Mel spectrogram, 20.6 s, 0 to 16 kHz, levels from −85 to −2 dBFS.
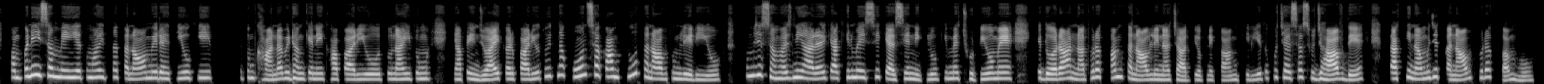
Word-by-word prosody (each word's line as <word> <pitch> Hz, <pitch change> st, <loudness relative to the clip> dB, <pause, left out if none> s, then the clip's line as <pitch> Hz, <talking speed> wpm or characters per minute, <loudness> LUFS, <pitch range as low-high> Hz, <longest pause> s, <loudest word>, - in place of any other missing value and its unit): Company 340 Hz, +8 st, +4 dB
सब 365 Hz, -2 st, +4 dB
में 315 Hz, -1 st, +4 dB
ही 300 Hz, 0 st, +4 dB
है। 295 Hz, -, +4 dB
तुम्हारा 300 Hz, +1 st, 0 dB
इतना 305 Hz, +1 st, -5 dB
तनाव 230 Hz, +2 st, +1 dB
में 275 Hz, 0 st, +1 dB
रहती 255 Hz, 0 st, -2 dB
हो 270 Hz, 0 st, 0 dB
कि 280 Hz, 0 st, -2 dB, 0.5 s
तुम 280 Hz, -, -1 dB
खाना 215 Hz, +2 st, 0 dB
भी 265 Hz, -, +1 dB
ढंग 250 Hz, -4 st, 0 dB
के 250 Hz, -, -2 dB
नहीं 235 Hz, 0 st, -1 dB
ख़ा 230 Hz, 0 st, 0 dB
पा 220 Hz, -1 st, +2 dB
रही 220 Hz, +1 st, -1 dB
हो 225 Hz, 0 st, +1 dB
तो 235 Hz, +2 st, -8 dB
ना 225 Hz, -1 st, +2 dB
ही 235 Hz, +1 st, +1 dB
तुम 240 Hz, 0 st, -2 dB
यहाँ 230 Hz, -2 st, -6 dB
पे 245 Hz, -, +1 dB
एन्जॉय 210 Hz, +2 st, +3 dB
कर 235 Hz, 0 st, +1 dB
पा 225 Hz, -1 st, +3 dB
रही 230 Hz, +2 st, 0 dB
हो 255 Hz, -, -1 dB
तो 355 Hz, -, -2 dB
इतना 400 Hz, +3 st, -3 dB
कौन-सा 405 Hz, +4 st, +2 dB
काम? 330 Hz, -2 st, +3 dB
क्यों 345 Hz, +9 st, -2 dB
तनाव 240 Hz, -5 st, +2 dB
तुम 245 Hz, +1 st, -3 dB
ले 225 Hz, -2 st, +2 dB
रही 200 Hz, -1 st, -4 dB
हो? 200 Hz, +1 st, -4 dB, 0.4 s
तो 365 Hz, -, -4 dB
मुझे 405 Hz, +2 st, +3 dB
समझ 265 Hz, -3 st, 0 dB
नहीं 300 Hz, -1 st, +4 dB
आ 255 Hz, -2 st, +2 dB
रहा 245 Hz, +1 st, +2 dB
है 265 Hz, -, -1 dB
कि 275 Hz, -, -4 dB
आख़िर 275 Hz, +3 st, 0 dB
मैं 305 Hz, 0 st, +4 dB
इससे 300 Hz, +3 st, -2 dB
कैसे 245 Hz, -2 st, +1 dB
निकलूँ 220 Hz, 0 st, -2 dB
कि 255 Hz, -, -7 dB
मैं 255 Hz, +1 st, -1 dB
छुट्टियों 235 Hz, +1 st, -2 dB
में 255 Hz, 0 st, +5 dB
के 270 Hz, -, -9 dB
दौरान 240 Hz, +3 st, +4 dB
ना 215 Hz, -1 st, 0 dB
थोड़ा 320 Hz, +2 st, +2 dB
कम 315 Hz, +1 st, -1 dB
तनाव 200 Hz, -5 st, +1 dB
लेना 205 Hz, -1 st, 0 dB
चाहती 190 Hz, -1 st, -2 dB
हूँ 195 Hz, -, -5 dB
अपने 195 Hz, +1 st, -9 dB
काम 185 Hz, +2 st, -6 dB
के 205 Hz, +1 st, -11 dB
लिए। 215 Hz, +4 st, -3 dB
तो 275 Hz, -, -11 dB
कुछ 305 Hz, -1 st, -5 dB
ऐसा 285 Hz, +3 st, 0 dB
सुझाव 240 Hz, -5 st, +3 dB
दें 210 Hz, +4 st, +1 dB, 0.4 s
ताकि 250 Hz, +4 st, +2 dB
ना 230 Hz, -3 st, +2 dB
मुझे 280 Hz, +6 st, 0 dB
तनाव 220 Hz, -3 st, -1 dB
थोड़ा 295 Hz, +3 st, -4 dB, 0.2 s
कम 185 Hz, +5 st, -1 dB
हो। 180 Hz, +1 st, -8 dB
250 Hz, 250 wpm, -23 LUFS, 220-295 Hz, 0.5 s, में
